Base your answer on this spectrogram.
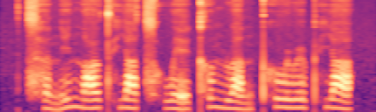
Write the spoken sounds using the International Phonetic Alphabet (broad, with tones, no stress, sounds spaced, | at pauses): t͡sʰ ə̰˨˩ n i˥ n̪ ɑ˧˥ ʊ̯ t̪ʰ j ä˧˥ t͡sʰ w ḛ˨˩ ɪ̯ kʰ ʊ˥˩ ŋ ɻ a̰˨˩ n pʰ u˥˧ ɻ ɻ̩˥˧ pʰ j ä˥˩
